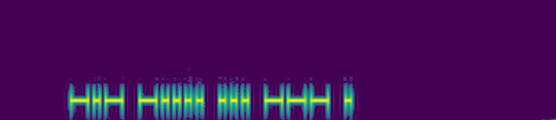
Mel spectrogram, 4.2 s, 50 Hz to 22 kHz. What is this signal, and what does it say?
Morse code, heard as a keyed tone, about 35 wpm, 700 Hz. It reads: K6SOE
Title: Speed Racing - USA 1x3 Call Signs 28wpm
